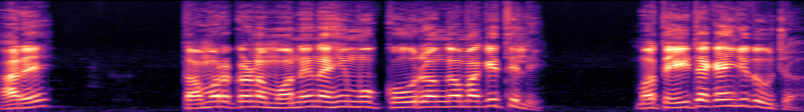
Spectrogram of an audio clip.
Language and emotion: Odia, angry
